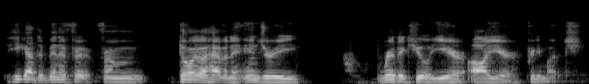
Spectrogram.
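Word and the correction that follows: riddled: Injury riddle.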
